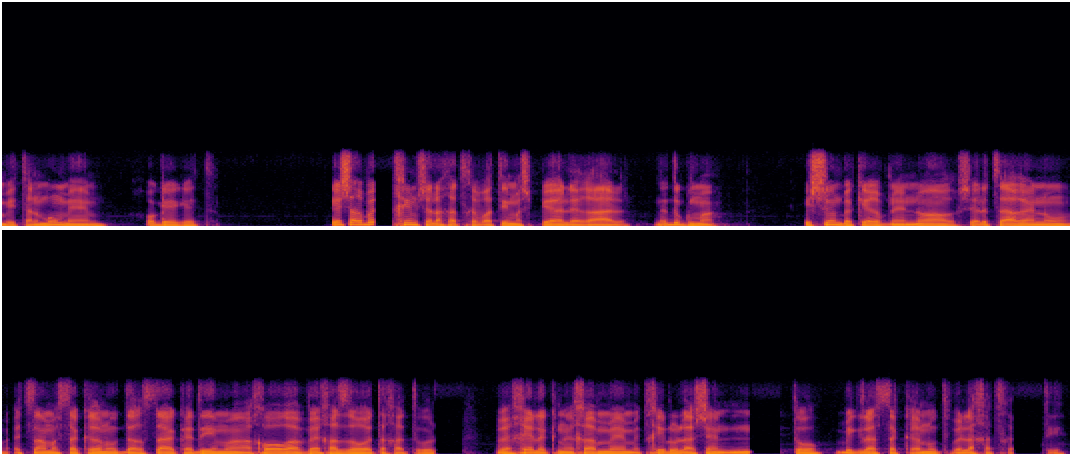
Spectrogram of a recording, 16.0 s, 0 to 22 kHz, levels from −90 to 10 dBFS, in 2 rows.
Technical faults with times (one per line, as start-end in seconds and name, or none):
2.79-2.96 lost AMR speech frames
11.25-11.48 lost AMR speech frames
13.61-13.86 lost AMR speech frames
15.60-15.82 lost AMR speech frames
